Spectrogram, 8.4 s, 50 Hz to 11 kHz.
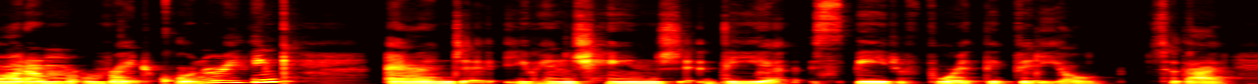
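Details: Adult woman with residual Broca aphasia after a stroke at age 12, with repeated words and phrases, word-finding difficulty, incorrect grammar, pauses and slurring; Broca's aphasia.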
